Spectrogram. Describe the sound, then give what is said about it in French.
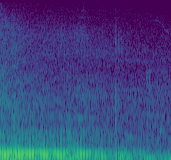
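A four-stroke engine decelerating with the throttle cut, drawing in air without fuel: a low, steady rumble with a faint hum that gradually softens over about two seconds. “Alors on entend la décélération. Là. Là, c'est vraiment quand on coupe les gaz et qu'on aspire de l'air sans carburant.”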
